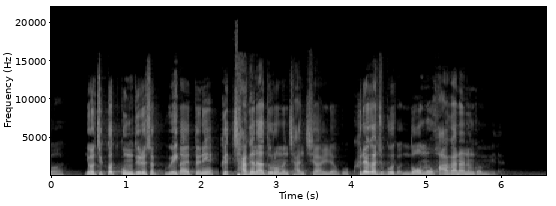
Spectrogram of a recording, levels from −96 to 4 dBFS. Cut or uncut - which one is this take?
cut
